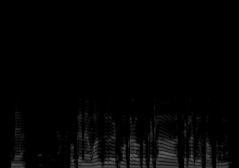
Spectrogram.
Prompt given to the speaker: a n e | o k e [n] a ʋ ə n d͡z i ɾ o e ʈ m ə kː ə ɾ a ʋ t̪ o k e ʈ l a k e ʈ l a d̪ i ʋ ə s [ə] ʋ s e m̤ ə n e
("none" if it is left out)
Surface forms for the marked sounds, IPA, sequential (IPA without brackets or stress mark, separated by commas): n, a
